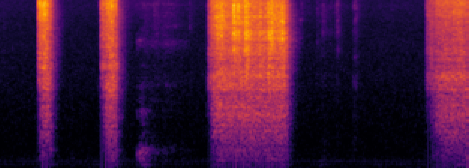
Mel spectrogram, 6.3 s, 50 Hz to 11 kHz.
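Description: Several short hissing spray bursts of cleaner aimed at a Hornby Class A3 model locomotive, with two quick puffs, a tiny click, then a long sustained spray and another starting at the end, close and fairly loud.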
